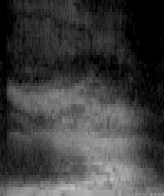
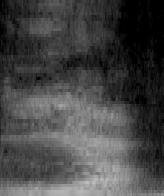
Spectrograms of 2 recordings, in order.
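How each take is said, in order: The two takes are said the same way.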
